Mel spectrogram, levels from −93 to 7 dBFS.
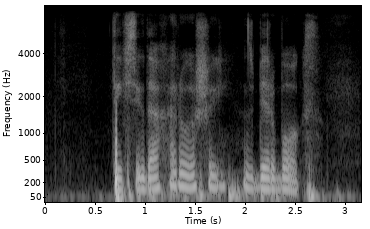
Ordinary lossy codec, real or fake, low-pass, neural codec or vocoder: none; real; 7.2 kHz; none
